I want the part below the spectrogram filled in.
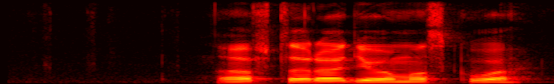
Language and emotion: Russian, neutral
